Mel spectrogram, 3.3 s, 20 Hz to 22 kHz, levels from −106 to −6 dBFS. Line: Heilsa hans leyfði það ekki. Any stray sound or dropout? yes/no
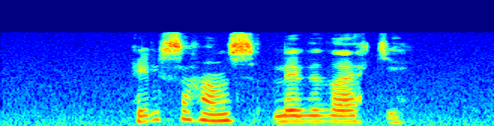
no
